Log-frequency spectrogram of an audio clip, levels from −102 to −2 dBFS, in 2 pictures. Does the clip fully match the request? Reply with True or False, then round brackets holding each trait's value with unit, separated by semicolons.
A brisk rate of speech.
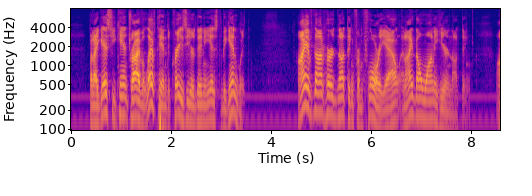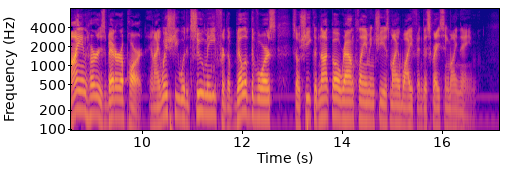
True (225 wpm)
